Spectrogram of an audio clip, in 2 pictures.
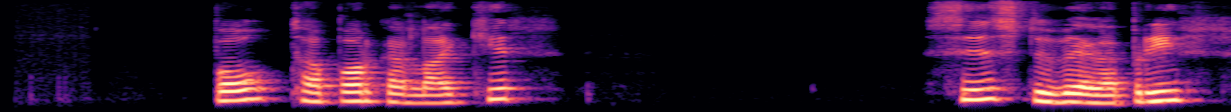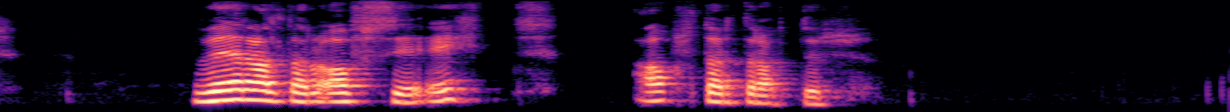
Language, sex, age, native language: Icelandic, female, 50-59, Icelandic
